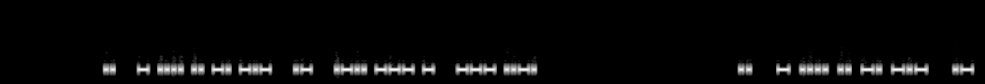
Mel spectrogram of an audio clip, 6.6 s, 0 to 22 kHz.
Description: Morse code, heard as a keyed tone, about 45 wpm, 700 Hz. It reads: I THINK A LOT OF I THINK A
